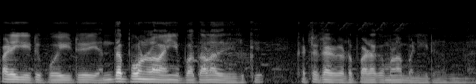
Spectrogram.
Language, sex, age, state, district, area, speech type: Tamil, male, 60+, Tamil Nadu, Kallakurichi, urban, spontaneous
